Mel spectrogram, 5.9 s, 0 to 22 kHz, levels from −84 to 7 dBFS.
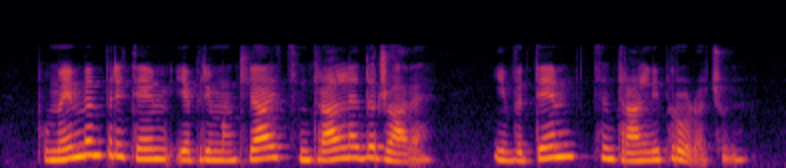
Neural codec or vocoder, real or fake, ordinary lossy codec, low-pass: none; real; none; 7.2 kHz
